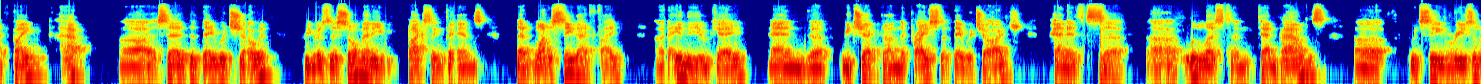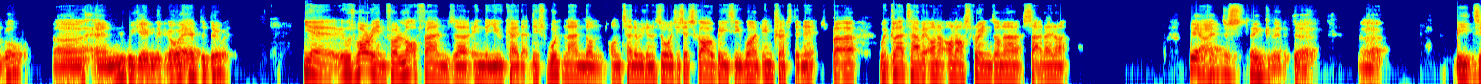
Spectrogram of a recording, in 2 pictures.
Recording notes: Via Zoom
